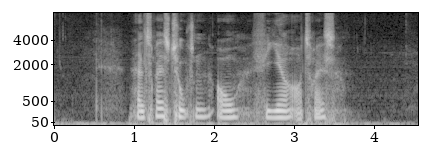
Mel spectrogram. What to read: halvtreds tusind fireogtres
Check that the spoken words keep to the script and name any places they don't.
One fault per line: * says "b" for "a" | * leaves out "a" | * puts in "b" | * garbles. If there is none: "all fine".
* puts in "og"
